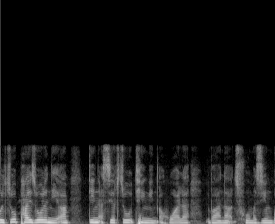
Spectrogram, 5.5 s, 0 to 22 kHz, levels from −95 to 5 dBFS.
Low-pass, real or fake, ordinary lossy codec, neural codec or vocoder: none; real; none; none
